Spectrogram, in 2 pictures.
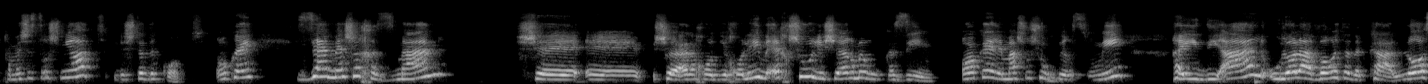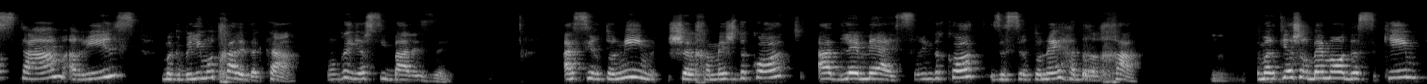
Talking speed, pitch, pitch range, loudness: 105 wpm, 270 Hz, 240-320 Hz, -23 LUFS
